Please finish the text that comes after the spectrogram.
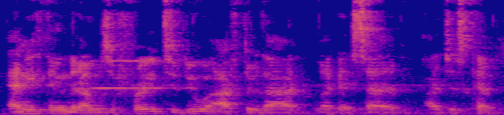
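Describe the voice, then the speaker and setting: A young man from the South Bronx, with Spanish as his first language, talks through his answers in an easygoing, chatty way and laughs often. His voice sits at a middle pitch. He is recorded a little off-mic in an echoey room with steady background noise. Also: a little fast, distant mic. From South Bronx, New York. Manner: relaxed, chatty, many "like" fillers, laughs often. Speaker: interview guest, healthcare worker. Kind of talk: casual interview answers.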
